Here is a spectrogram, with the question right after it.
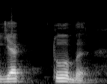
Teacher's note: با ساکن پر قلقلہ ہوگا ، وقف کی صورت میں بھی اور ملانے کی صورت میں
